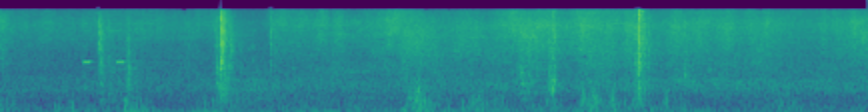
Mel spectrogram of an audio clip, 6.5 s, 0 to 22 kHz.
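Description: Nissan E52 Elgrand's power sliding door opening: two short high beeps about a second in, then the door motor running steadily, with a few sharp clicks.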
